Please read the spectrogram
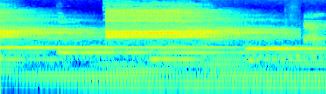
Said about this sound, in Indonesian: tampak alarm paket yang berbunyi kembali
